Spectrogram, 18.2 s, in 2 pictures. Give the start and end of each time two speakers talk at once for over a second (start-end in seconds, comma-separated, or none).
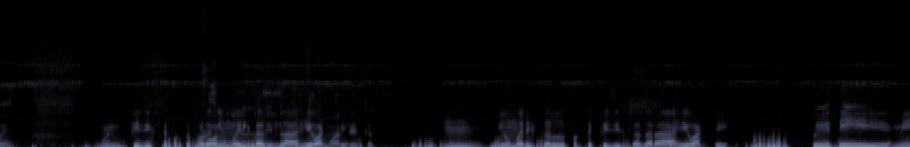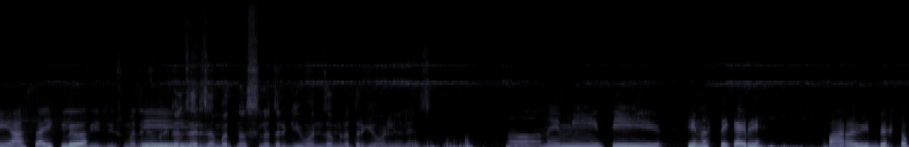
2.1-3.7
